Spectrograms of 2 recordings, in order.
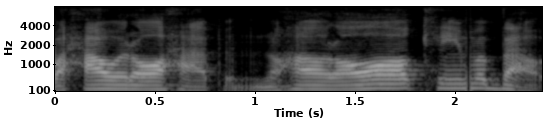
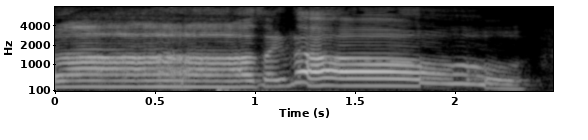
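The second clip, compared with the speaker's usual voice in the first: high, loud drawn-out no; mock despair yell; 7 semitones higher, 12 dB louder, much slower than usual. Retelling YouTube's claim with a hammed-up no. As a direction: wail it like a cartoon defeat.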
